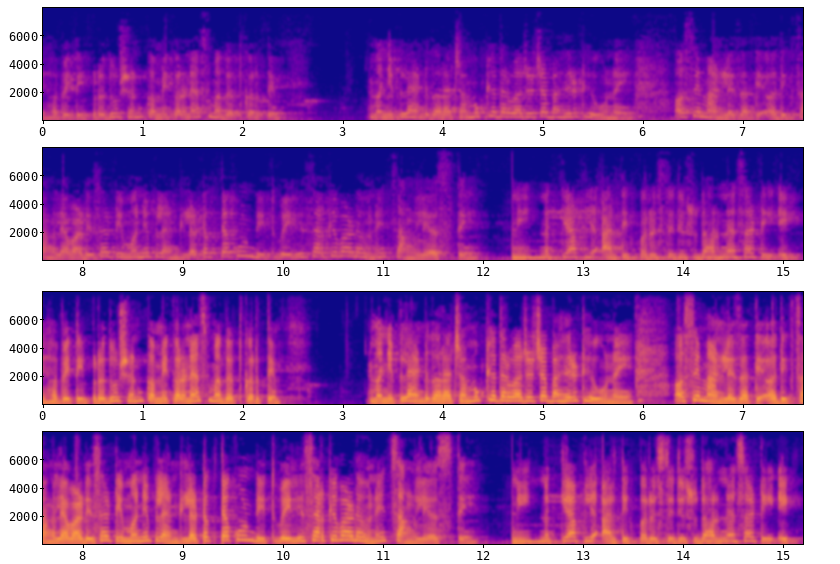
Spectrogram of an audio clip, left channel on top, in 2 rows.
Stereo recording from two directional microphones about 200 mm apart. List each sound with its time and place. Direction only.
0.0 s a woman's voice: 60° right (ahead or behind); by 15.0 s 30° right (ahead or behind)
